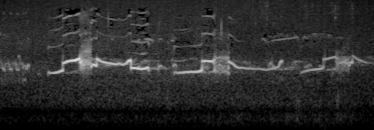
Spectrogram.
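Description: Calls of young black-bellied plovers migrating south together: a series of plaintive, slurred whistles, rising and falling, repeated several times in close succession over a soft background hiss, with no voices.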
